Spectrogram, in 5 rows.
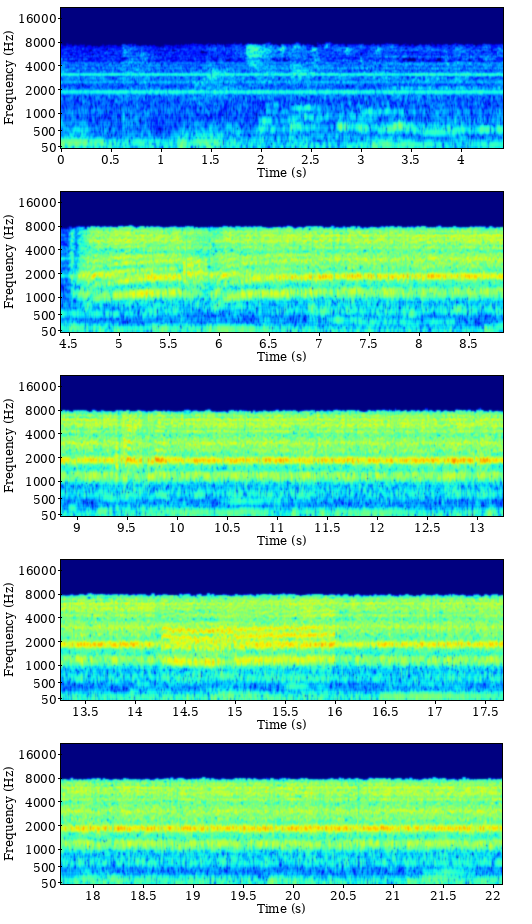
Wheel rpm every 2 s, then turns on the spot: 0, 0, 90, 150, 160, 160, 160, 160, 160, 160, 160.
none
